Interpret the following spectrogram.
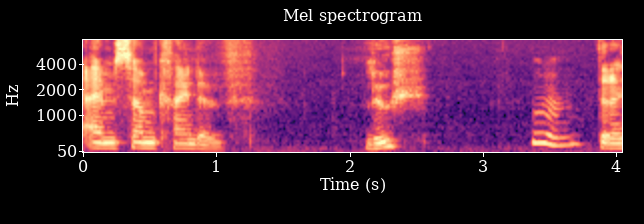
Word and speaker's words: louche: I'd say I'm some kind of louche.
